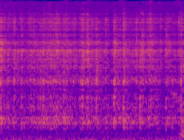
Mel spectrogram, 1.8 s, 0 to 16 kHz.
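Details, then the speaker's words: Kaiser valve tabletop radiogram, signal tracer at the audio stage after swapping a suspect 100k resistor: constant hiss and buzz over a steady hum, unchanged; noise in audio output still present, fault not yet found. "This is where it was noisy before. Power on. There it is. It's still there."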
